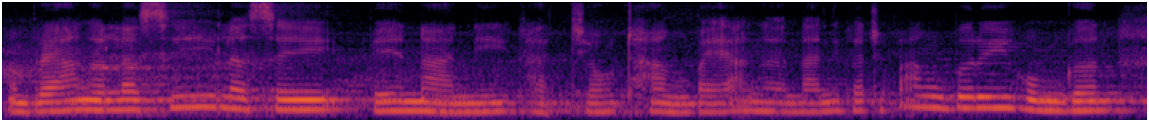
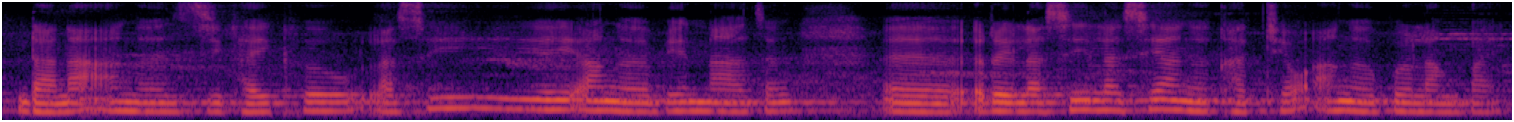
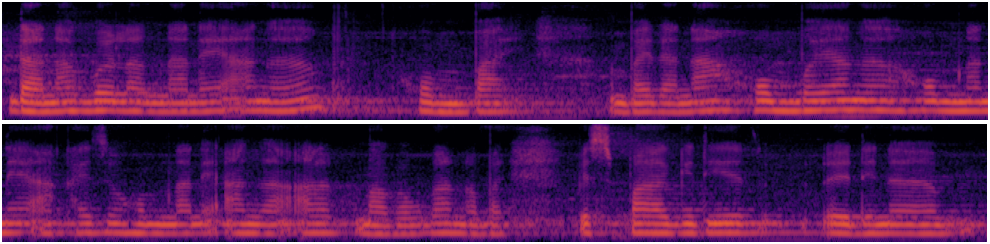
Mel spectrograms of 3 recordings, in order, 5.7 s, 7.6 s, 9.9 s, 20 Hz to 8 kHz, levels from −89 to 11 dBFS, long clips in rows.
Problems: low volume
